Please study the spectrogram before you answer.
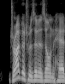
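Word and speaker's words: Dragić: all remember going tragic which isn't even how you say his name but still I mean it rhymed sort of it looked the same as far as the words go and if anything dragush was in his own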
